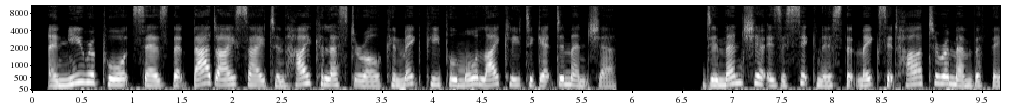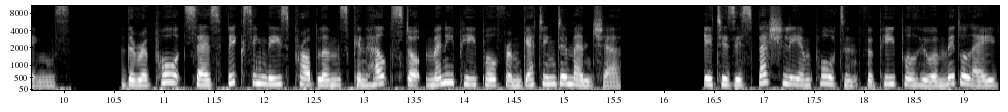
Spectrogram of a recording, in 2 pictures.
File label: English Newsroom Beginner NORMAL Reading; Stay Healthy to Help Our Brains and Memories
